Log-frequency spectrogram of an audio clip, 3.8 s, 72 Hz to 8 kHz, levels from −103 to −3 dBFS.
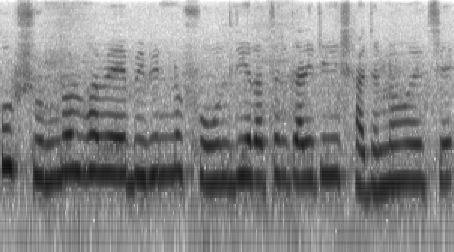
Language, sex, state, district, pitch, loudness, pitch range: Bengali, female, West Bengal, Purulia, 290 Hz, -22 LUFS, 270-305 Hz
